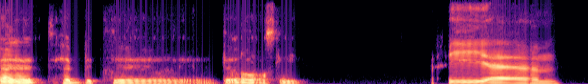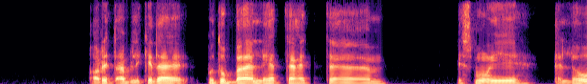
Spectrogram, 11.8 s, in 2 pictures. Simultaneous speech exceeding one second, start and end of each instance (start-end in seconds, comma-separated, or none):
none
